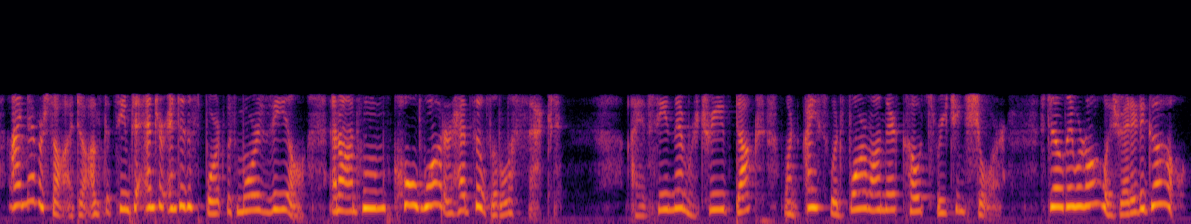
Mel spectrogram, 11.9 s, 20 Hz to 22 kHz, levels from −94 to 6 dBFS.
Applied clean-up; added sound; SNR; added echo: none; none; none; none.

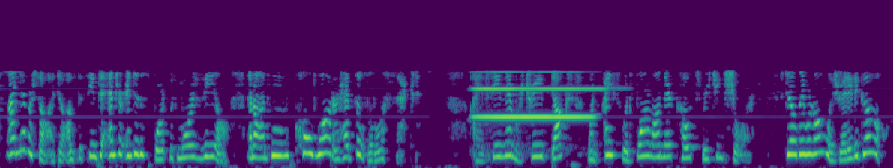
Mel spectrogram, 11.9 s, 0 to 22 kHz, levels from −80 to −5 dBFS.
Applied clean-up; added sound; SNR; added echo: classical method Wiener filter.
